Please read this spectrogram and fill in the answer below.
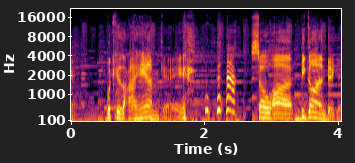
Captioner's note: lesbian laughing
